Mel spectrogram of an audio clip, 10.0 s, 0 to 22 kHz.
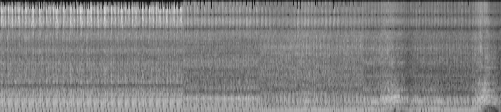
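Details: Rebuilt wrecked 2021 Aprilia RSV4 on its first start-up after the rebuild: crisp, even multi-cylinder idle that settles lower, then two quick clean throttle blips; runs smoothly with no knocks.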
